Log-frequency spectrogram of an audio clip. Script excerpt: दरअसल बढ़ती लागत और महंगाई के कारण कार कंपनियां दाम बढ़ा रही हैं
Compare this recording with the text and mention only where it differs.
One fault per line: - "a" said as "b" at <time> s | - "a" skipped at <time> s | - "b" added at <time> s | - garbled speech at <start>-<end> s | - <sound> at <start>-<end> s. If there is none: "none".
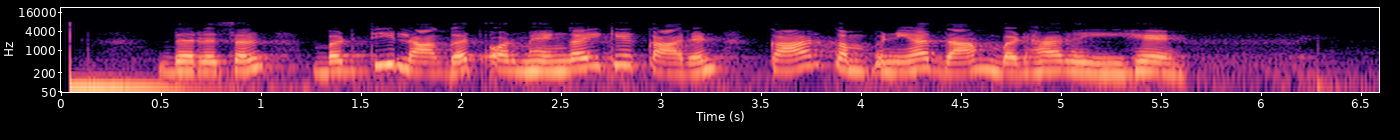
none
